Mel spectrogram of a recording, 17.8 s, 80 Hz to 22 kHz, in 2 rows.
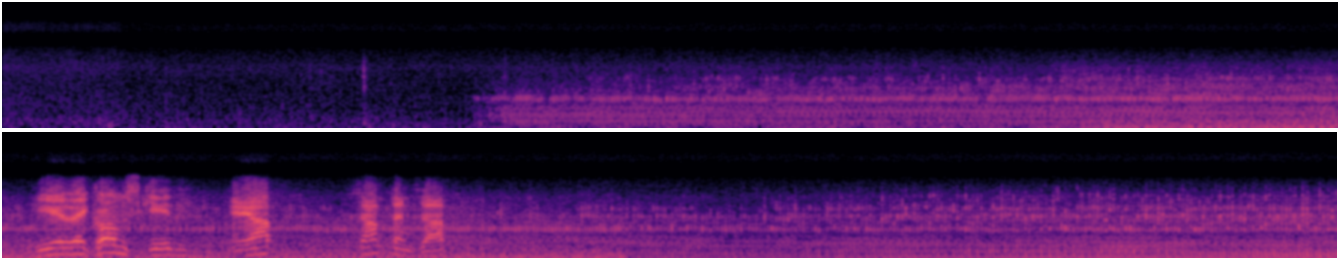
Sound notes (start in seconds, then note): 3.5 speedboat engine roaring; 12.5 speedboat engine roaring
